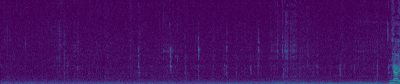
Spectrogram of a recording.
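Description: Steady low rumble of a car, heard from inside the cabin, which grows louder with a deeper droning tone in the second half. Faint chewing sounds ride over it.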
